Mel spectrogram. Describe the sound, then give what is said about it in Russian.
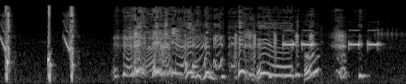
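Short, steady electronic beeps from an oven in the kitchen ring out a couple of times near the end, partly overlapping a burst of lively vocal sounds that follows a few sharp coughs or clicks. “Ой, это пищит на кухне моя духовка.”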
